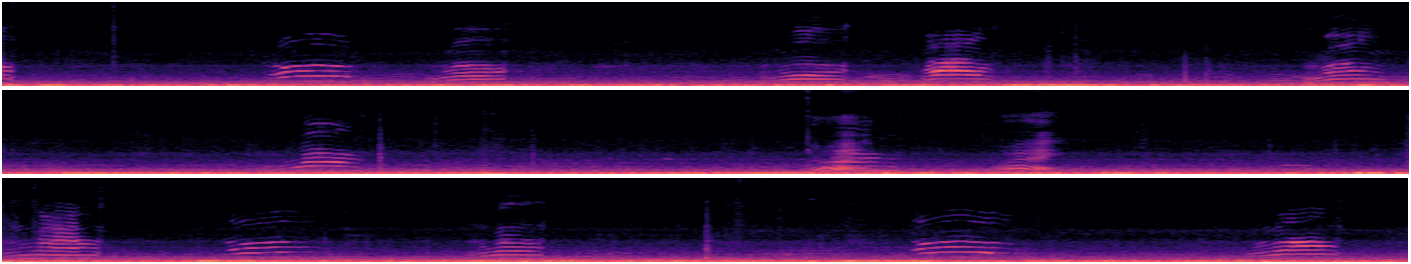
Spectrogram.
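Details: Munchkin cat riding for the first time, scared or excited, meowing repeatedly, roughly every one to two seconds. There are about thirteen short arched meows against a heavy, rumbling vehicle background.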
